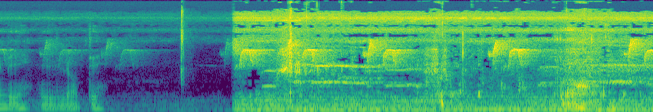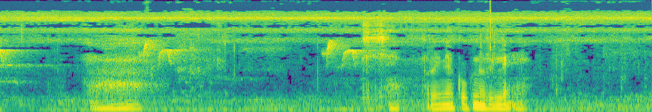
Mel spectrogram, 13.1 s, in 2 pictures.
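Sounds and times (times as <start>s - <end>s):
birds calling: 2.2s - 11.6s.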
